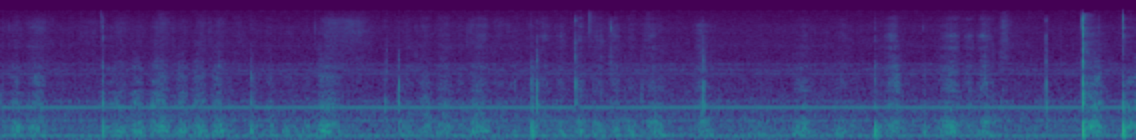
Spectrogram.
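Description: A black ballpoint pen tip scratches fine, quick strokes across a stack of white paper sheets while shading the eyes and nose of a drawn portrait. Soft, irregular scratches and light rubbing sit over a quiet, steady background hum, with a few sharper, brighter ticks standing out.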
